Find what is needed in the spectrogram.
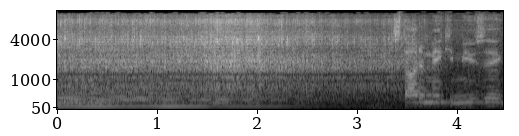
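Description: Live keyboard, electric guitar and bass guitar holding a sustained chord that slowly fades, under a steady wash of noise; a man's voice starts speaking about half a second before the end.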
